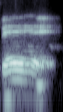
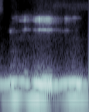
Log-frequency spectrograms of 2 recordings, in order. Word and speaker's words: Behe: We've been going, it's George Behe, but it's Behe. He actually pronounced it for everyone in that particular Zoom.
